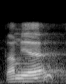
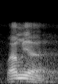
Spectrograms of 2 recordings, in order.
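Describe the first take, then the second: The two takes are said the same way.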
